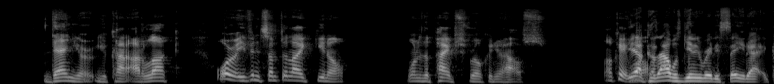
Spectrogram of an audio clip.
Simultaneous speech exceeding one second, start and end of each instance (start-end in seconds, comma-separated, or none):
none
